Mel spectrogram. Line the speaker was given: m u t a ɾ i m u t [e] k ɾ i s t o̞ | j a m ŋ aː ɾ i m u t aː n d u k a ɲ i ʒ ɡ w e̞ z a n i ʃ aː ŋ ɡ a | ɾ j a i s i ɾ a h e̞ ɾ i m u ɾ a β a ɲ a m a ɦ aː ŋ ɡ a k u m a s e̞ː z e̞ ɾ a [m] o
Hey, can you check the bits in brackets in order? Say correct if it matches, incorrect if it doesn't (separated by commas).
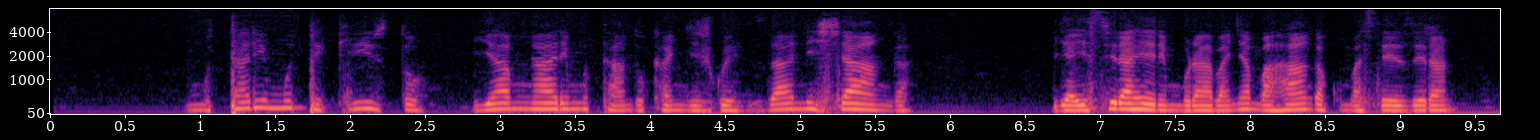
correct, incorrect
